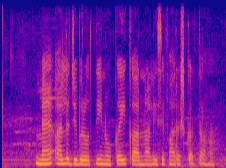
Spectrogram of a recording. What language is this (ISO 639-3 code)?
pan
